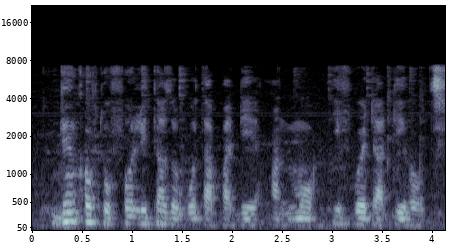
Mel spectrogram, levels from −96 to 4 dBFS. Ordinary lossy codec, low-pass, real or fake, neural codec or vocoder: none; 7.2 kHz; real; none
